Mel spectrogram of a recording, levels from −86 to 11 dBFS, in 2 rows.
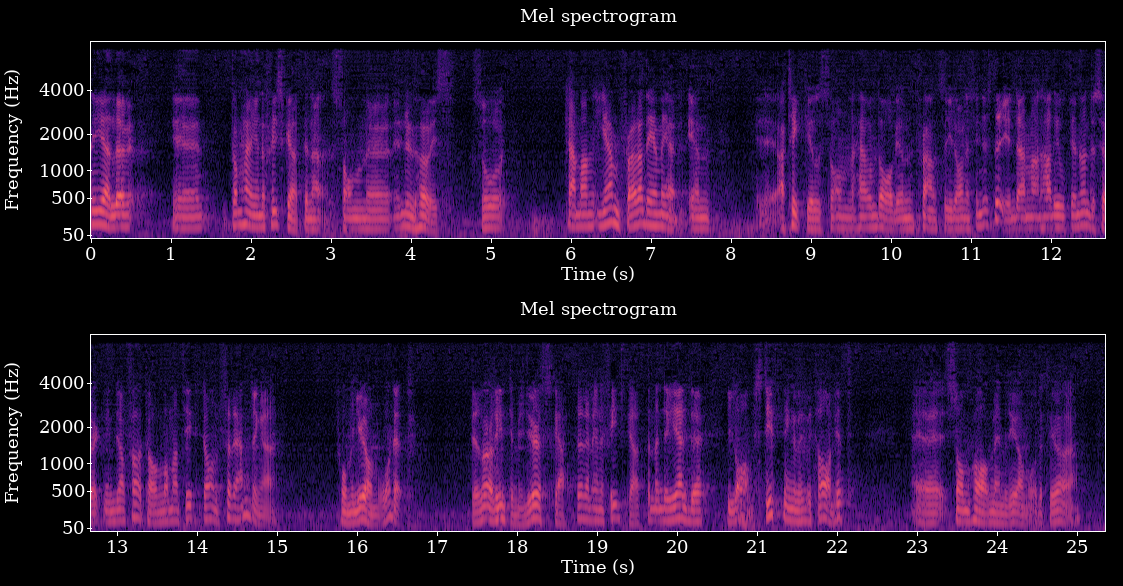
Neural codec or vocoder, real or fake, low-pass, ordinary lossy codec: codec, 16 kHz, 1.1 kbps, Voila-Tokenizer; fake; 7.2 kHz; none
